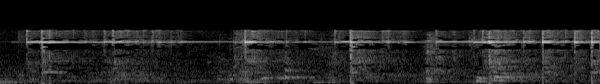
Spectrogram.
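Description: A small ritual handbell is rung continuously with a bright, sustained metallic tone and repeated jingling strikes, steady throughout, with faint background murmur beneath.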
